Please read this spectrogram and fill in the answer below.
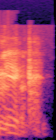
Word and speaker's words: iQ: really the C IQ which is pronounced ick by the way oh I'm not doing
